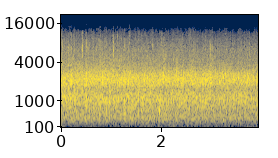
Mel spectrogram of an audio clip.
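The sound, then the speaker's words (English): A crowd applauds steadily, a dense, sustained wash of many hands clapping at once, loud, with no voices breaking through. “That deserves a clap.”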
